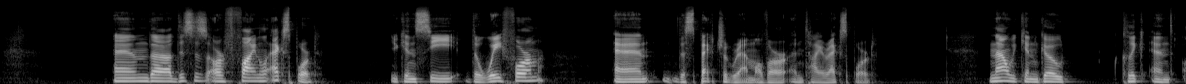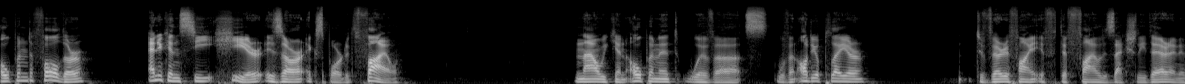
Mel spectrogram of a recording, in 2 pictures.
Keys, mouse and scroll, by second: 12.1 click, 16.6 right click, 20.2 click.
